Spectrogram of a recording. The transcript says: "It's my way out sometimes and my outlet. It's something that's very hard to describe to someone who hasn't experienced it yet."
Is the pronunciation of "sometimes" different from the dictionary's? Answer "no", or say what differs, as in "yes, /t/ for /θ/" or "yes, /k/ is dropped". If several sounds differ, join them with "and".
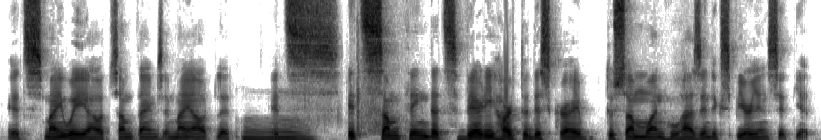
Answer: yes, /s/ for /z/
